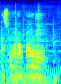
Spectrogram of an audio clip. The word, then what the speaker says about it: Asmoroqondi: 14 Babad Tanah Jawa versi mainsma menyebutkan asmorokodi mengikuti pengucapan lidah orang Jawa terhadap assamarkondi hingga akhirnya berubah menjadi asmorokondi Selain itu di kalangan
